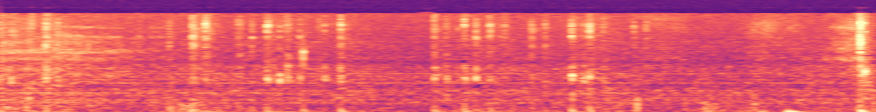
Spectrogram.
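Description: Faint, irregular key taps on a computer keyboard as code is typed.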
